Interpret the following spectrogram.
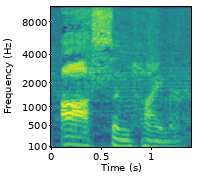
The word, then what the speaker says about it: Assenheimer: Well, it is German, and it is pronounced Assenheimer. Okay. Joel Assenheimer looks like a cool dude.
